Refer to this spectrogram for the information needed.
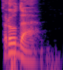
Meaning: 1. ore 2. blood
- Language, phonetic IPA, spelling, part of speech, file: Russian, [rʊˈda], руда, noun, Ru-руда.ogg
